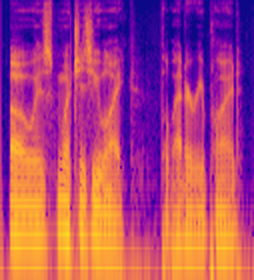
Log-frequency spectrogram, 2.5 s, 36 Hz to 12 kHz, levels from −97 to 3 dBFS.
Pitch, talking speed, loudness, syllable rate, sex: 80 Hz, 210 wpm, -17 LUFS, 5.3 syllables/s, male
